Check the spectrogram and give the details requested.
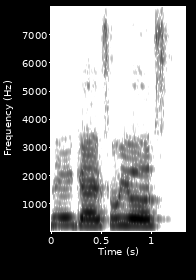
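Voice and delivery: put-on shouting, very high. Retelling how he shouted to the guys after walking off, retelling a shout. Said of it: "just shouted".

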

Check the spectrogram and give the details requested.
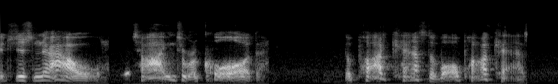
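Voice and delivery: weird, high, slow, wide-swinging German villain voice.

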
